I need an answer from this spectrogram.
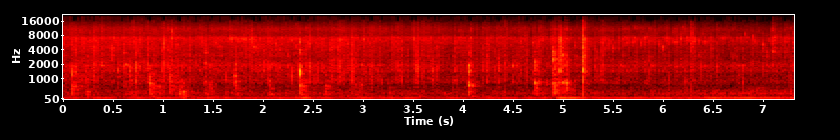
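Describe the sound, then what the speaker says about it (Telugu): Green chillies fry in hot oil with a steady close sizzle, broken now and then by sharper crackles and faint stirring scrapes. A low hum runs underneath, and there is no talking. "ఆయిల్ హీట్ అయ్యాక పచ్చిమిరపకాయలు వేసి వేయించుకుంటున్నాను"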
